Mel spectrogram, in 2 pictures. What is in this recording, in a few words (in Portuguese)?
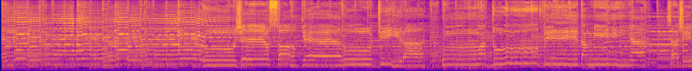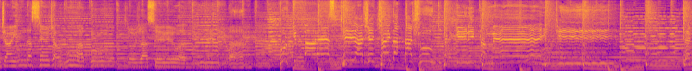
locutor a voz magnifica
